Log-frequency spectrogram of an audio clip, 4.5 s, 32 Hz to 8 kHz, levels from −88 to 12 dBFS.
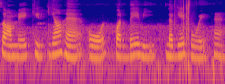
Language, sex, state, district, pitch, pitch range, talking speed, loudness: Hindi, female, Punjab, Pathankot, 205 Hz, 195-220 Hz, 120 wpm, -18 LUFS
